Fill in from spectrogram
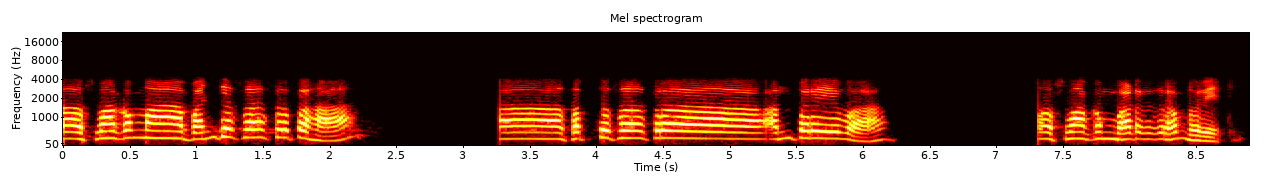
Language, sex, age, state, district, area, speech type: Sanskrit, male, 45-60, Karnataka, Uttara Kannada, rural, conversation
